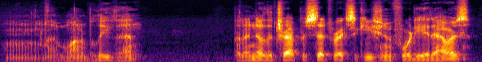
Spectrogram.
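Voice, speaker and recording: An actor playing a measured, reassuring male police chief talking to his detective in a video game cutscene. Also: very deep voice, gravelly, heavily acted. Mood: steady. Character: stern but supportive male police chief. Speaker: police superior.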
